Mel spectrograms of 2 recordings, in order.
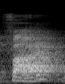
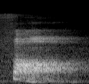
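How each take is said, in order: First: The vowel is short and clipped. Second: The vowel is held long and open. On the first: The speaker calls it wrong. "We don't say far" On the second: The speaker calls it right. "we say far"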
